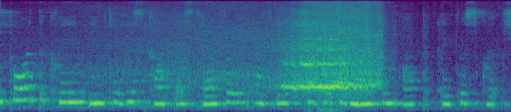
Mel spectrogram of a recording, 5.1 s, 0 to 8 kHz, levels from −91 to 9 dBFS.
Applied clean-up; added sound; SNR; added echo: none; Car; 1 dB; reverberation time 0.5 s.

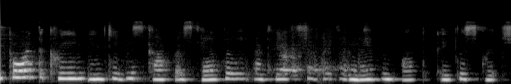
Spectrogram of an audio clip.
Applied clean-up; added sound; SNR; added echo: neural mask model DeepFilterNet 3.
